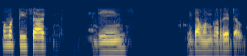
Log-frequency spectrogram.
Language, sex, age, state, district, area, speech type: Odia, male, 45-60, Odisha, Nuapada, urban, conversation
